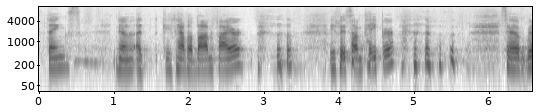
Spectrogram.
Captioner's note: chuckles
